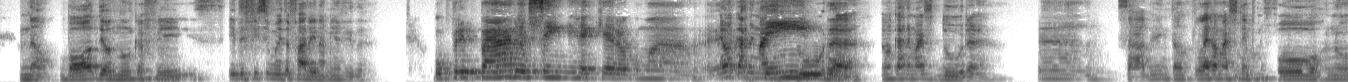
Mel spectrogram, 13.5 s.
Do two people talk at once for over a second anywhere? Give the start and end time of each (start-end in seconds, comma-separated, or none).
7.2-8.6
